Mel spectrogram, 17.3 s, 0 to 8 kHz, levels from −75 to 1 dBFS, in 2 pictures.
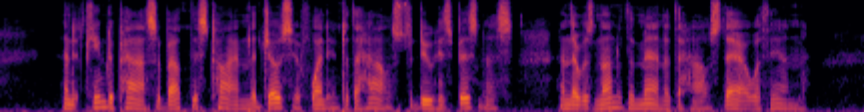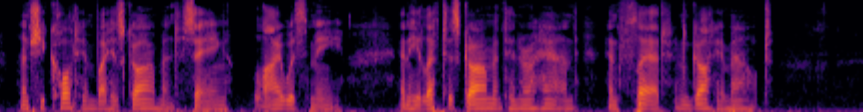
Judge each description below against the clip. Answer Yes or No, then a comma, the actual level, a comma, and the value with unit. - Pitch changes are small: Yes, narrow, 1.8 semitones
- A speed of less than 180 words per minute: No, average, 200 wpm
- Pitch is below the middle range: Yes, low, 115 Hz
